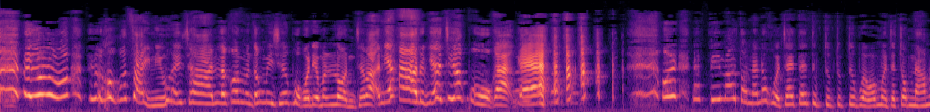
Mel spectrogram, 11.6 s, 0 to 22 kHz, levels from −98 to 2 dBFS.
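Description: Right from the start and all the way through, the speech has that swirly, hollow, smeared quality of generation loss, with attacks blurred and content running up to about 20.1 kHz. It's likely from repeated lossy encoding, something like WMA at 96 kbit/s applied around five times.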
